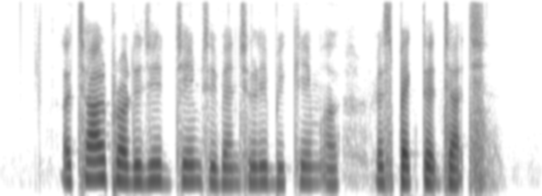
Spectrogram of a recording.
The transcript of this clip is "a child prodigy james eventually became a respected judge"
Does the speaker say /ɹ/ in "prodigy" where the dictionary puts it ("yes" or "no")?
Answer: yes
